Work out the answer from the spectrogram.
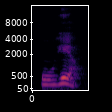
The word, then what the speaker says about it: woher: 그런데 얘도 모음 뒤에 나왔는데요. 자, 요거는 원래 뭐라는 단어가 있고 그 다음에 헤어라는 단어가 있는데 같이 합해가지고 새로운 단어를 만든 거예요. 보헤어. 이런 애들은 원래 출신을 우리가 존중을 해준다. 안 그러면 어떤 단어가 합해가지고 이 단어가 됐는지 모르니까 살려준다라고 하는 거죠. 그래서 요거는 뭐해야 이렇게 말합니다.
